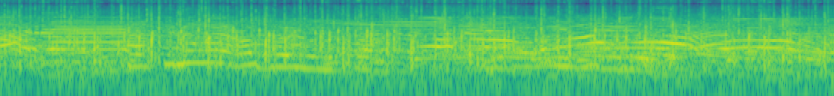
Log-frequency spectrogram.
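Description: Many children's high voices chattering and calling out at once, with a brief steady high note just after the start.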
